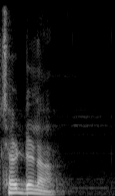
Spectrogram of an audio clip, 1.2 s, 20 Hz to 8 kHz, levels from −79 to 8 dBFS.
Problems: background sounds at intervals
